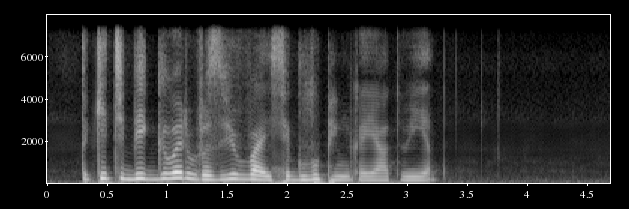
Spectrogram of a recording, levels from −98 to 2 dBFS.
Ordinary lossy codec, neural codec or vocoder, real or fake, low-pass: none; codec, 24 kHz, 1.2 kbps, DualCodec; fake; 7.2 kHz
